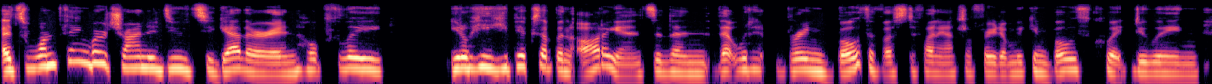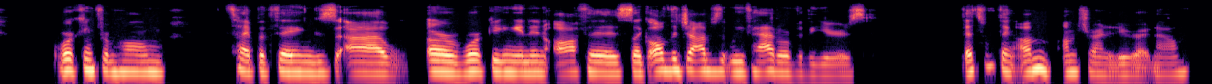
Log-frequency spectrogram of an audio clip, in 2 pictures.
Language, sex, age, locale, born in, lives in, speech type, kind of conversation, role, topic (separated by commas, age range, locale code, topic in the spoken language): English, female, 40-44, en-US, United States, United States, conversation, unstructured, none, What does financial freedom mean to you?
